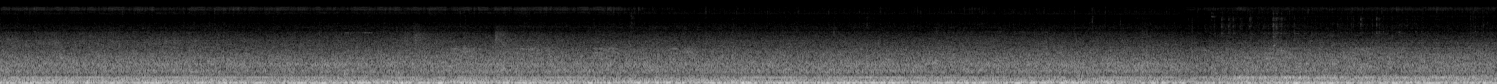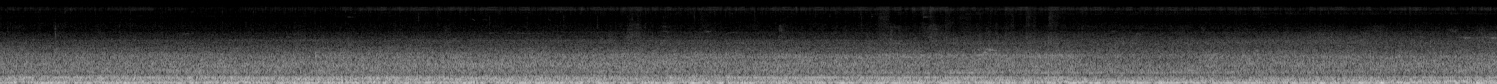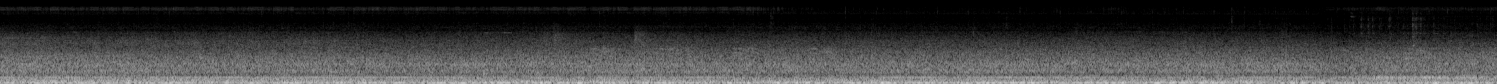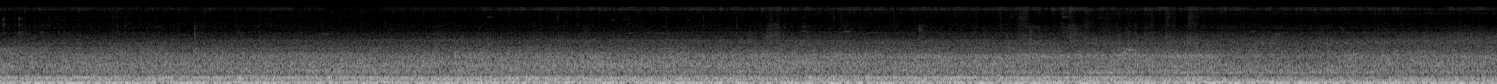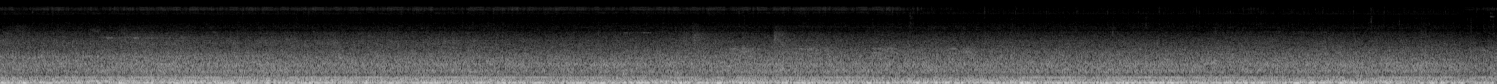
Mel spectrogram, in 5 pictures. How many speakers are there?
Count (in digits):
0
